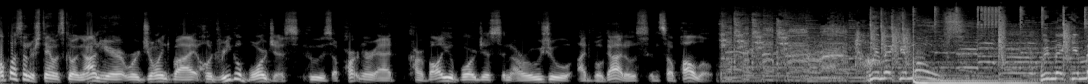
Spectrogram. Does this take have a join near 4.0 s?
no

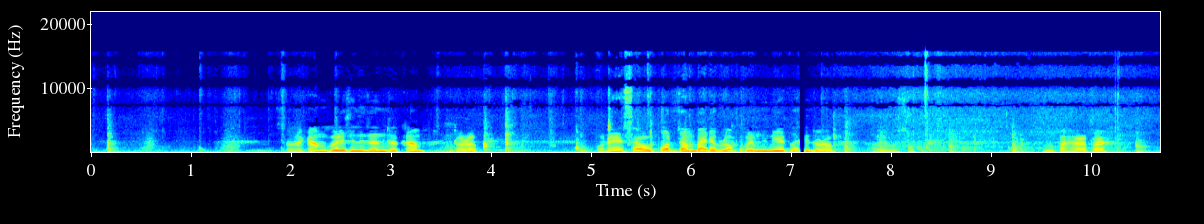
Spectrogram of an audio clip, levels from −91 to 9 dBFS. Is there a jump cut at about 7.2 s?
yes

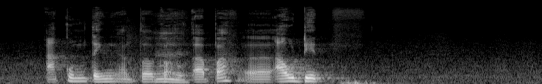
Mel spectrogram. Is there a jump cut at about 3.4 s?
no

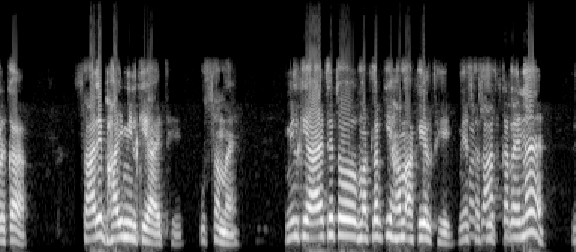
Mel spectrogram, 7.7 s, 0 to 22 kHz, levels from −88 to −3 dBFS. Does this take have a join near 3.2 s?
no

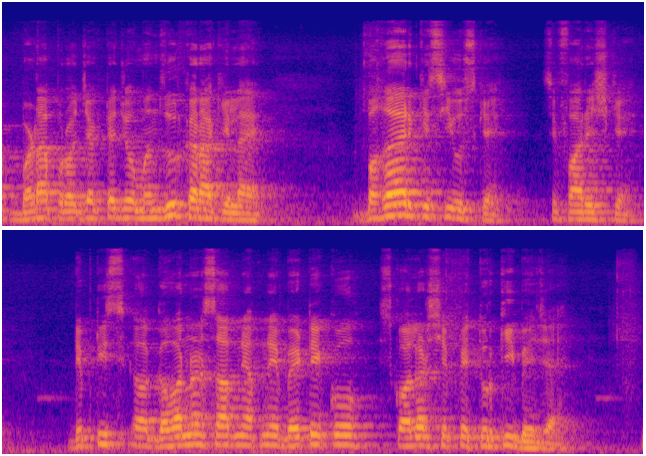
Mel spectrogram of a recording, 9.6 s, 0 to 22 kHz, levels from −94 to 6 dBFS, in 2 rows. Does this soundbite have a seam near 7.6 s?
no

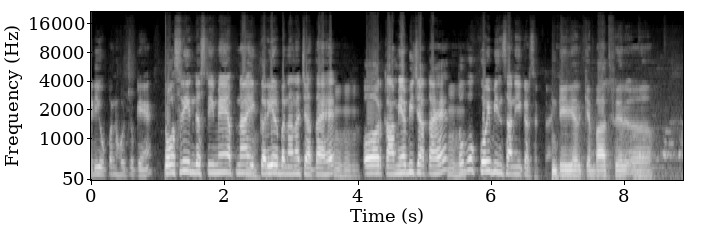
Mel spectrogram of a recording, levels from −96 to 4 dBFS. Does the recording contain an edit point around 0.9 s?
yes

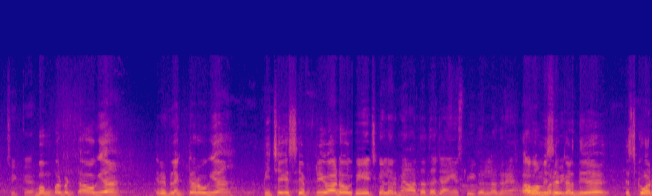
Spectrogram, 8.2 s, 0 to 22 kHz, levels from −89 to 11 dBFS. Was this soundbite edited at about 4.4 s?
yes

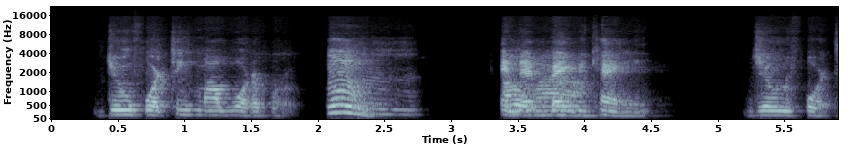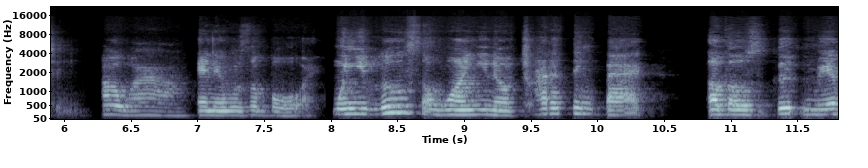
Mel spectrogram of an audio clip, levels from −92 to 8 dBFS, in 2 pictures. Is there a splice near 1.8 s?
no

